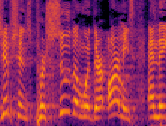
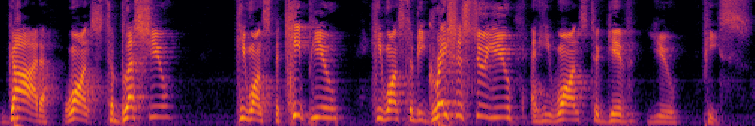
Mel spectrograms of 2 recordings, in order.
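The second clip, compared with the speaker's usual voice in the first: slow blessing; 5 semitones lower, 3 dB quieter, slower than usual. Acted.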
